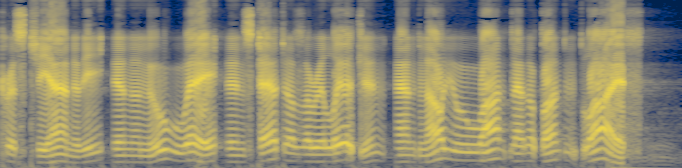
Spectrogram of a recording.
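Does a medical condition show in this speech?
Yes: cerebral palsy, through a speech-generating device; present from birth, never walked, had caregiver who helped with walking attempts; never knew what it was like to talk.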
